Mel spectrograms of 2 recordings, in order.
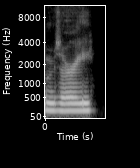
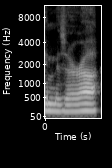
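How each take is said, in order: First: The word ends with an 'ee' sound. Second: The word ends with an 'uh' sound. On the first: The speaker is from the north. "people who live, like, closer to the north, say" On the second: The speaker is from the south. "people closer to the south, say"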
